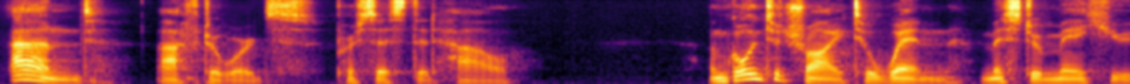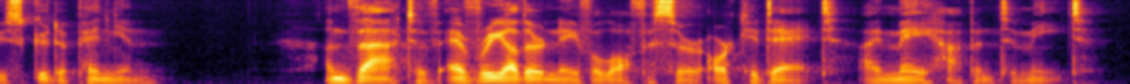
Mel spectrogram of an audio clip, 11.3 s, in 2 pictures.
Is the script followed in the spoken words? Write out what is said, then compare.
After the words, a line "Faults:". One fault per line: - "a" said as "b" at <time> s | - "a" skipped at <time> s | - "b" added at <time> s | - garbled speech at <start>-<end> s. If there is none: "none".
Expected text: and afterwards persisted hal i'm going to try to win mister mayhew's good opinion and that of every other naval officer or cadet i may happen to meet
and afterwards persisted hal i'm going to try to win mister mayhew's good opinion and that of every other naval officer or cadet i may happen to meet
Faults:
none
